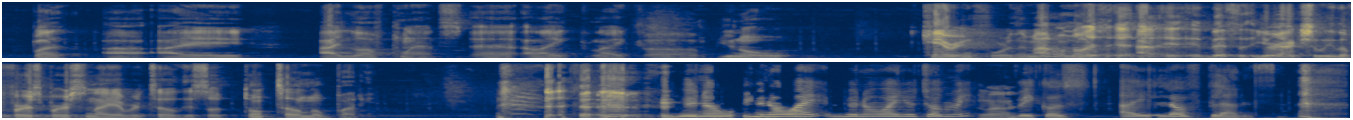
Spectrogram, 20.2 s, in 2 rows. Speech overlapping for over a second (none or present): none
